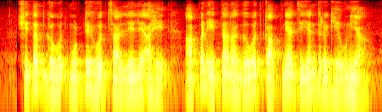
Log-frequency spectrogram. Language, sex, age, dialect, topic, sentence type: Marathi, male, 25-30, Standard Marathi, agriculture, statement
